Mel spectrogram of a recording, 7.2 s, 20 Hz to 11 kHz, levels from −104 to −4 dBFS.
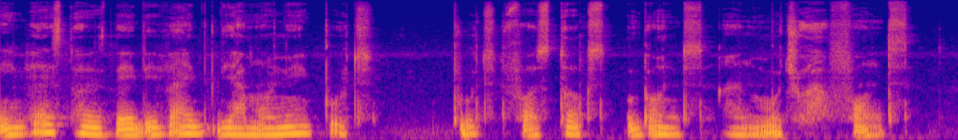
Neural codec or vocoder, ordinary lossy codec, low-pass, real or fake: none; none; none; real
